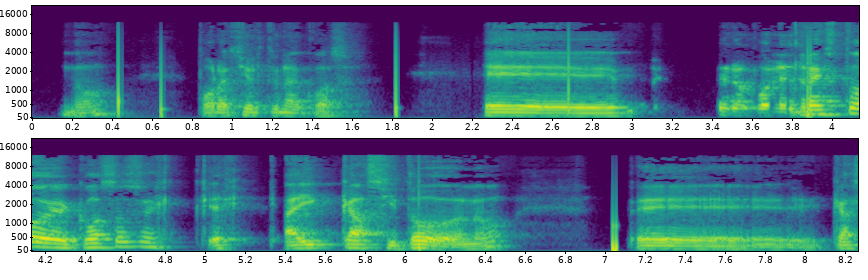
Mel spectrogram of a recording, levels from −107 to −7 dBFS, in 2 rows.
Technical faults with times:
0.43-0.68 loud pop
1.82-1.86 loud pop
2.68-2.72 loud pop
3.88-3.91 loud pop
6.07-6.11 loud pop
7.04-7.08 loud pop

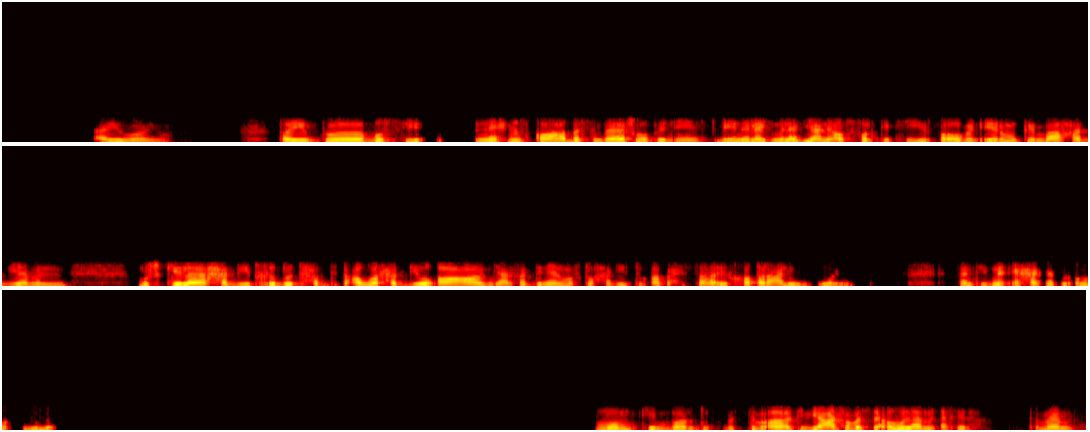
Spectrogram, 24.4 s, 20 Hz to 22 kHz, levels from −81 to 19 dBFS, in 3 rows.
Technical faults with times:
0.00-24.42 iLBC codec

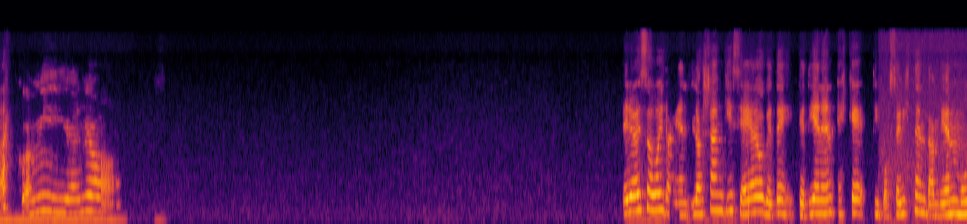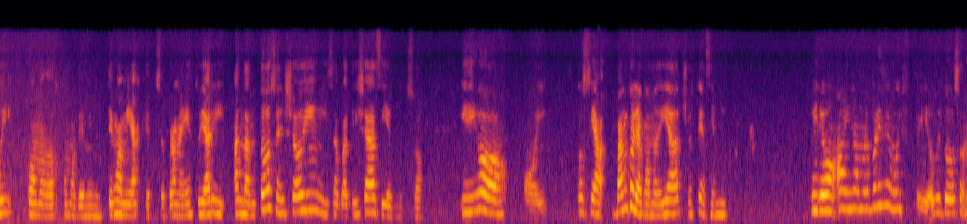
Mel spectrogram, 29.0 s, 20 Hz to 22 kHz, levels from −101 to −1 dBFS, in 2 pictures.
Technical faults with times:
13.18-15.60 noise suppressor catching up

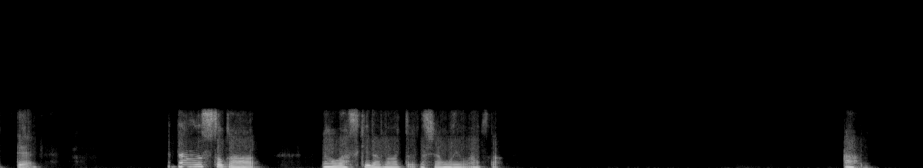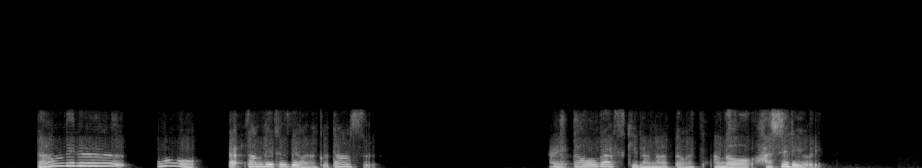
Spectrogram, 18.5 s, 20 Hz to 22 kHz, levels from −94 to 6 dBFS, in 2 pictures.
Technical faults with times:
0.00-18.46 Speex codec

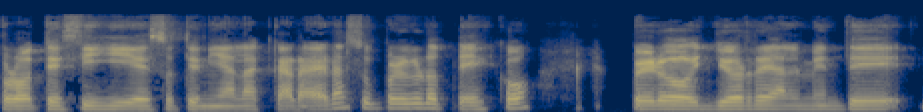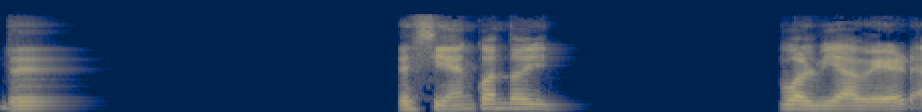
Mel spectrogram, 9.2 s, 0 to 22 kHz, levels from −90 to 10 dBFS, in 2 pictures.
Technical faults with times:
4.71-6.63 call audio freeze
7.35-8.62 long network dropout

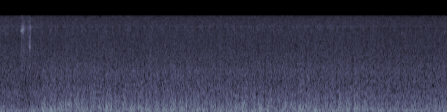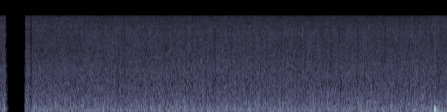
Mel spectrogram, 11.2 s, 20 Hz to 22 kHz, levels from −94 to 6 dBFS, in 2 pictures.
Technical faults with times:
5.65-5.92 call audio freeze
5.96-6.00 short concealed packet loss
6.64-11.03 call bitrate drop

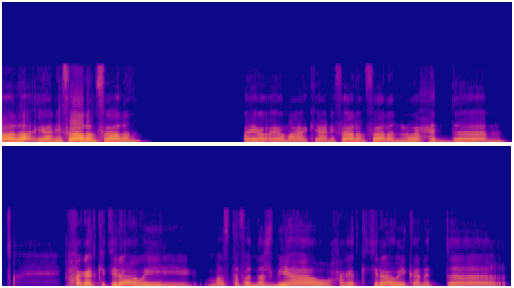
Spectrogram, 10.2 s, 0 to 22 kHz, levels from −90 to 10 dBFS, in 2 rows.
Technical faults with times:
0.68-0.86 microphone overload
1.02 microphone volume stepped down

